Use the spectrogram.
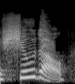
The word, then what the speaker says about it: pseudo: for for this word don't pronounce p okay pseudo pseudo and okay so how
